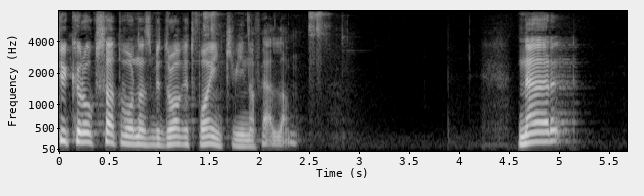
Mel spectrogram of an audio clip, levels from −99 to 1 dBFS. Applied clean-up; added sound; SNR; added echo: neural mask model RNNoise.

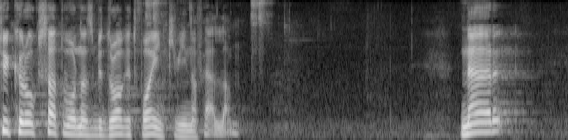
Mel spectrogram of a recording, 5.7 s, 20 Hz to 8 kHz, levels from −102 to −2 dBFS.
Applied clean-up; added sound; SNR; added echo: none; Tambourine; 20 dB; none.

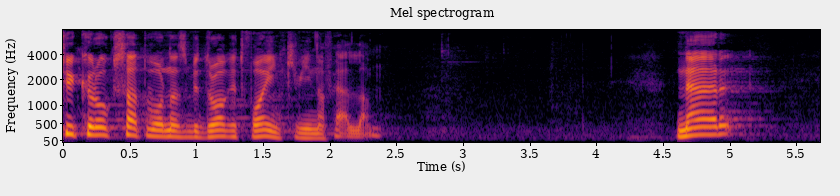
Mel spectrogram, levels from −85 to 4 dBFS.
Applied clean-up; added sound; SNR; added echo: none; none; none; none.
